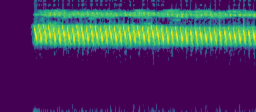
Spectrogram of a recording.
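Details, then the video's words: Long canary song used as a tutor recording for young canaries: after half a second of silence, one high, very even trill of rapid identical notes runs on without a break to the end. "MASTERAN BURUNG KENARI PANJANG"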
